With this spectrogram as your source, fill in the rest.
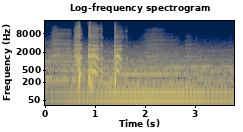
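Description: A man gives a short run of three harsh, throaty coughs in a quiet indoor room, close and clear, followed by near silence.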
